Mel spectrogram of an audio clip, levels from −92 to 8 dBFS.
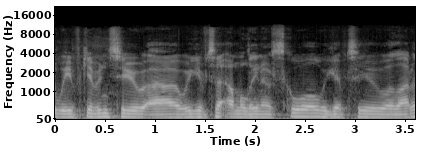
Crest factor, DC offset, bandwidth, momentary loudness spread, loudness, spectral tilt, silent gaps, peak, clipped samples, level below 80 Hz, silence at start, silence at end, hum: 12 dB; under 0.1%; 11 kHz; 3 LU; -24 LUFS; -6 dB/octave; none; -10 dBFS; under 0.1%; -46 dBFS; 0 s; 0 s; none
